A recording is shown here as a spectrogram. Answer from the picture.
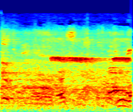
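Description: Voices and crowd chatter echoing in a large gymnasium during a wrestling match. A referee's whistle sounds twice with a high, steady tone, first for under a second and then more briefly.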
